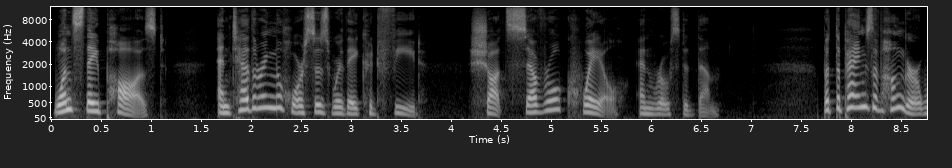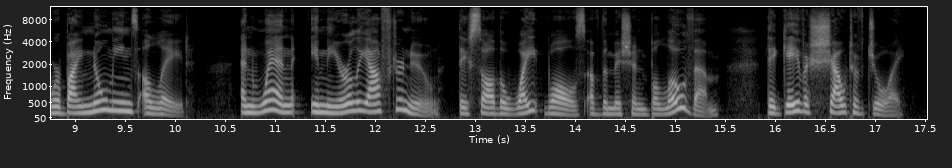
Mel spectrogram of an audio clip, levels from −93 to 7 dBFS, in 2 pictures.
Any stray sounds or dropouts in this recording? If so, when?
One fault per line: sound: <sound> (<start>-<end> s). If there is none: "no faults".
no faults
